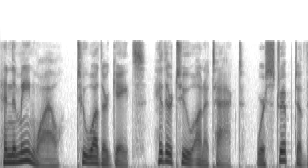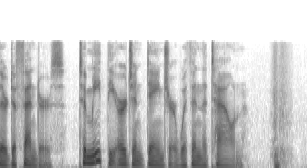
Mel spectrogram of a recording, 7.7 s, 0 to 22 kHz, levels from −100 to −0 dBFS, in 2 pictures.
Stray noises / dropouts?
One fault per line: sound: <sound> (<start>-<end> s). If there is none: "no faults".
sound: whoosh (7.2-7.5 s)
